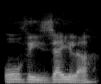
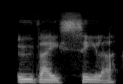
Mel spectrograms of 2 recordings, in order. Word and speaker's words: Uwe Seeler: just as I was reminded of the fact it should be pronounced Orvi Zela and not Uwe Seeler, as I did in the previous podcast on Peter Benetti.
